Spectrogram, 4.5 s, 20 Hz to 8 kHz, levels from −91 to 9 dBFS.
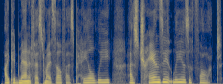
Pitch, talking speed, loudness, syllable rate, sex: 195 Hz, 150 wpm, -18 LUFS, 4.6 syllables/s, female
